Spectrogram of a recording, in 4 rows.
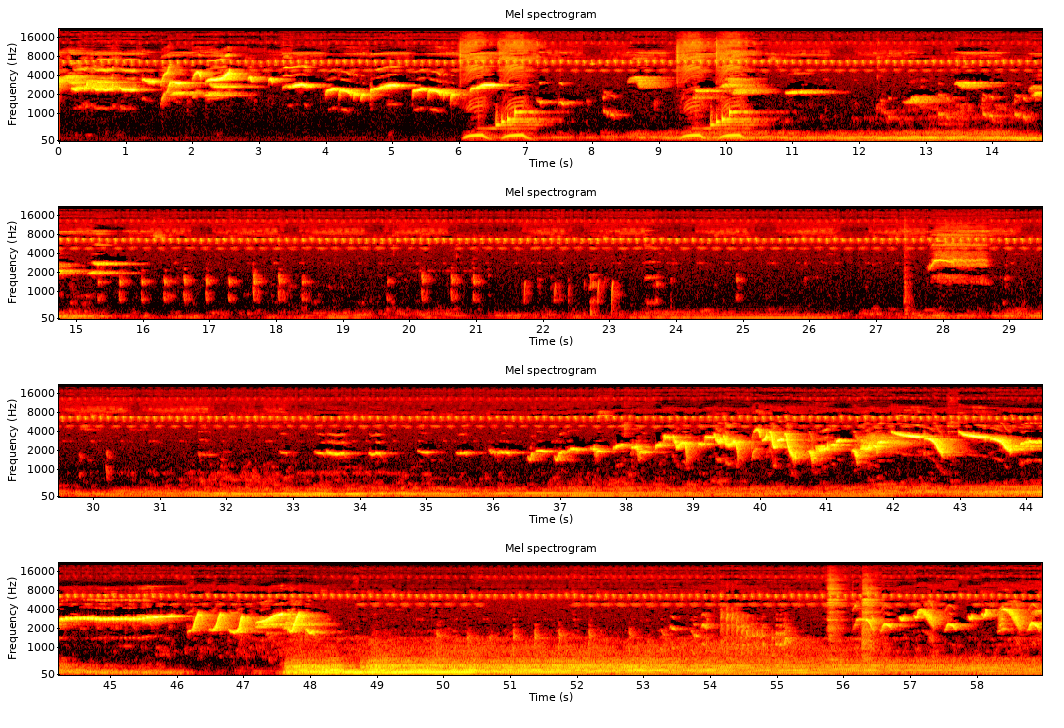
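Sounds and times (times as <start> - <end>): bird chirping: 0.0 - 58.9
night insects trilling: 0.0 - 58.9
low rumble: 47.6 - 56.3.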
